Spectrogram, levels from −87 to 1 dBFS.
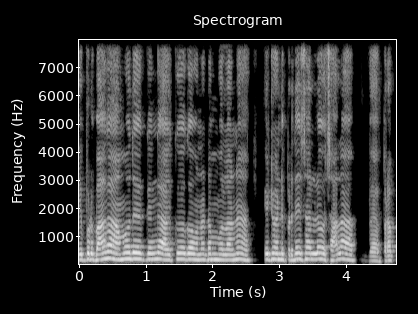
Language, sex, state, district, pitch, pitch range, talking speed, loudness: Telugu, male, Andhra Pradesh, Krishna, 200 Hz, 185-205 Hz, 140 wpm, -14 LUFS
